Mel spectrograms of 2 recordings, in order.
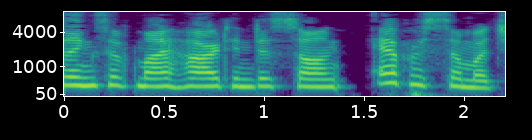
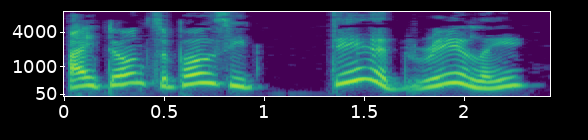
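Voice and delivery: higher-pitched, hedging defence; trying to be fair; 6 semitones higher, 3 dB louder than usual. A narrator's reading. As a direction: reason it out fairly. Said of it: "trying to be just".

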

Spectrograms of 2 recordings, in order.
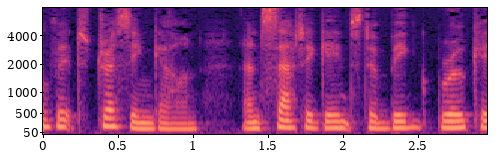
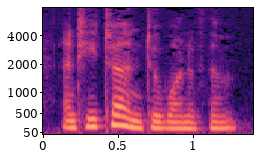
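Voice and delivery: plain reading voice

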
